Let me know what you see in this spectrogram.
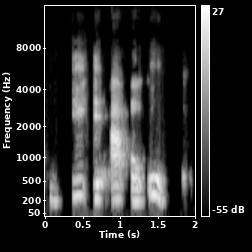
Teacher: La A es una vocal abierta. La E es semicerrada. La I es una vocal cerrada. La O abierta y la U cerrada.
